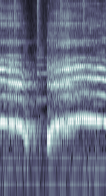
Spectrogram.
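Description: A man's voice imitating the MGM lion's roar: long, drawn-out vocal roars, the second starting about a second in and held for over a second.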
